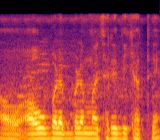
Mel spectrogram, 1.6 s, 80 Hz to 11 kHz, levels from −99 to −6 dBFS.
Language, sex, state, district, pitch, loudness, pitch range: Chhattisgarhi, male, Chhattisgarh, Rajnandgaon, 120 Hz, -15 LUFS, 115-125 Hz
